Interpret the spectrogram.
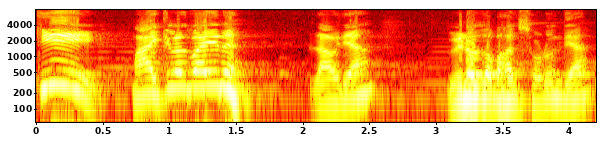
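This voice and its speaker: A man's voice: on the high side, sing-song, normal speed, sharp tone, faint music behind. A man preaching a devotional kirtan, teasing and quizzing his listeners and breaking into sung verses. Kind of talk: Marathi devotional kirtan sermon.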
